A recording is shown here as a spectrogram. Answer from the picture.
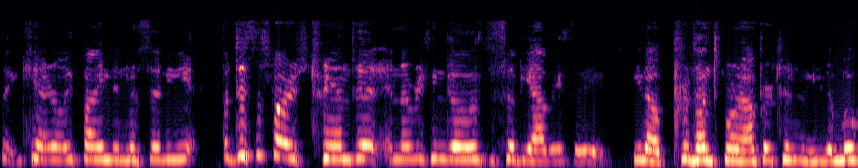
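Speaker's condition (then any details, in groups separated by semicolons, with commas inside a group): Cerebral palsy; congenital, manual wheelchair most of early life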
